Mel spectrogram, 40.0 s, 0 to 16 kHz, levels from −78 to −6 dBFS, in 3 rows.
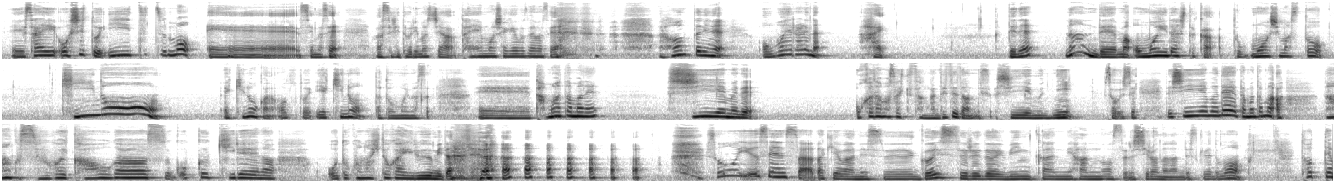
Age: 40-59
